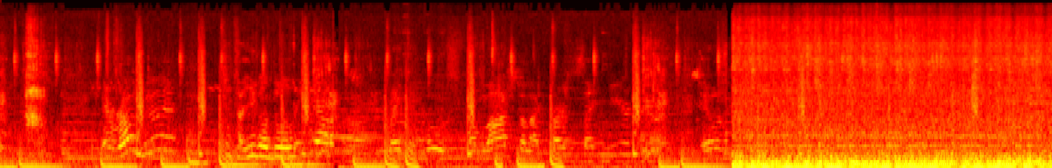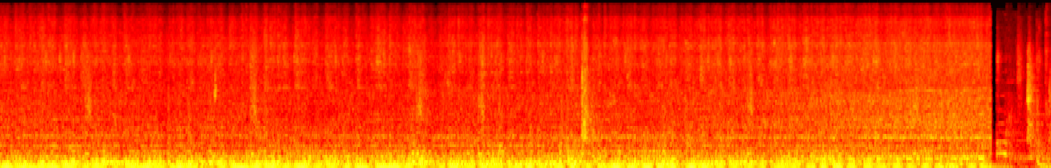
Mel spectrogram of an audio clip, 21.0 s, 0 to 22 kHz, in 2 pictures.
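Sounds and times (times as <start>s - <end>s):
car engine idling loudly: 7.3s - 20.4s.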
